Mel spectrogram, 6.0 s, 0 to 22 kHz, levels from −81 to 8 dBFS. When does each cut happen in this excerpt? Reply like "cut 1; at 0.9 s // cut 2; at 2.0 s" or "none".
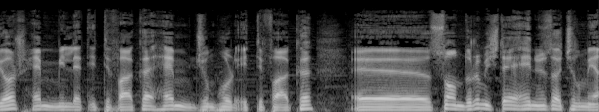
none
